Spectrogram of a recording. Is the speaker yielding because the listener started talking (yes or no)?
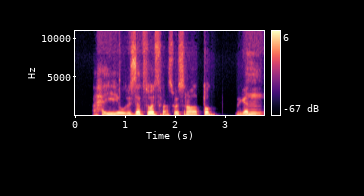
yes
